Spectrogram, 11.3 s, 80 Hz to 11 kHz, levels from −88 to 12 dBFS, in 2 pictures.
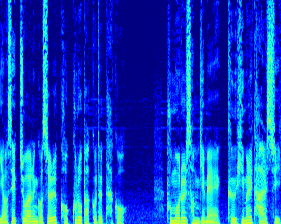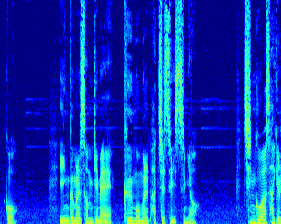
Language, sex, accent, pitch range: Korean, male, native, 100-125 Hz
